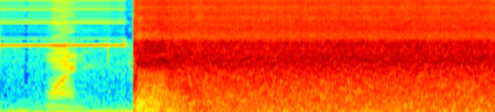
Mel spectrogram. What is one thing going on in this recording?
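A rocket motor roars loudly during launch.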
